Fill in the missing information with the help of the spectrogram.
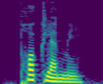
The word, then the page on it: proclamer: francais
